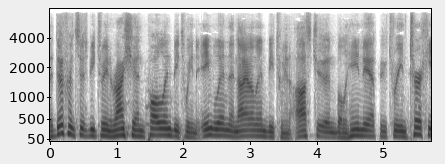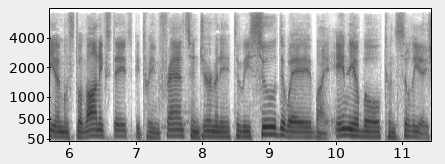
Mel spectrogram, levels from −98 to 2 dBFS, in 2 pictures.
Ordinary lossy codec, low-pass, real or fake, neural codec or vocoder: MP3, 48 kbps; 7.2 kHz; fake; codec, 16 kHz, 1 kbps, X-Codec, HuBERT features, trained on general audio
